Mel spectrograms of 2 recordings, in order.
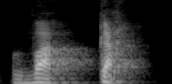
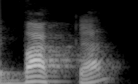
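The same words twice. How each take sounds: First: "vaca" stressed on the last syllable, vaCÁ; Guarani stress. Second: "vaca" stressed on the first syllable, VAca; Spanish stress. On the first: Lecturer showing students the Guarani stress, "vaca" as vaCÁ. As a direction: land the weight on the final "ca" of "vaca". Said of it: "como suena en guaraní". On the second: Lecturer giving the Spanish original, "vaca" stressed on VA. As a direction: lean on the opening "va" of "vaca". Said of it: "un cambio de acentuación". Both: Shown as a demonstration.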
